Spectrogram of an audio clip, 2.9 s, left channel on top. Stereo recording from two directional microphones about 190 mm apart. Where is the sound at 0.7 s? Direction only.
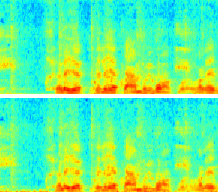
15° left (ahead or behind).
